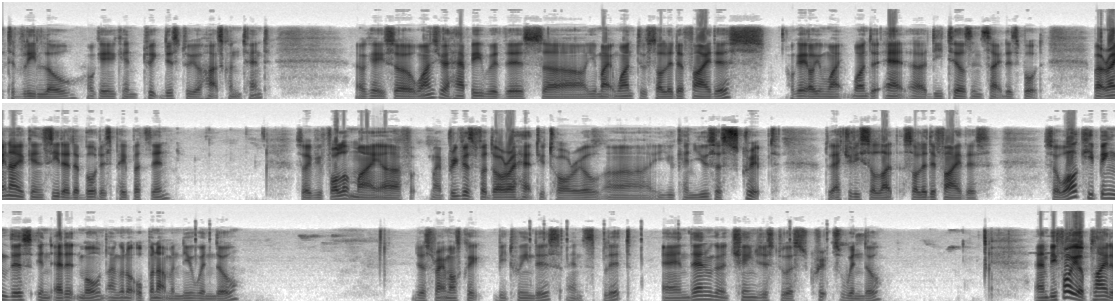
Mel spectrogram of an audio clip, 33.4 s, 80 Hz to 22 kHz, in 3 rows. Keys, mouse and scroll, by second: 0.6 shift+middle click, 1.2-1.5 scroll down 1, 1.5 middle click, 2.4-2.7 scroll up 1, 2.7 middle click, 3.5 shift+middle click, 3.9-4.6 scroll up 2, 5.2 middle click, 5.9-6.2 scroll down 1, 6.2 shift+middle click, 7.4 shift+middle click, 9.7 middle click, 10.4 scroll up 1, 10.6 shift+middle click, 12.4 shift+middle click, 13.5 shift+middle click, 14.1 scroll down 1, 14.3-15.7 middle drag, 16.3-21.6 shift+middle drag, 21.6-21.9 scroll up 1, 21.9 middle click, 22.9 shift+middle click, 24.4 right click, 27.7 click, 31.2-32.4 scroll down 1, 32.5 shift+middle click, 33.2-33.3 scroll up 1.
